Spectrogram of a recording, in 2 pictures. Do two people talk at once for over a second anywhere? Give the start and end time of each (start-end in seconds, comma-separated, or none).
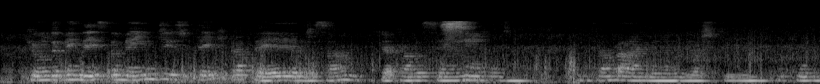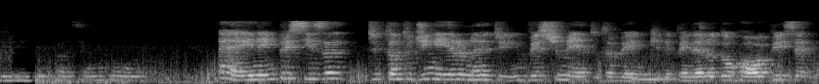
none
